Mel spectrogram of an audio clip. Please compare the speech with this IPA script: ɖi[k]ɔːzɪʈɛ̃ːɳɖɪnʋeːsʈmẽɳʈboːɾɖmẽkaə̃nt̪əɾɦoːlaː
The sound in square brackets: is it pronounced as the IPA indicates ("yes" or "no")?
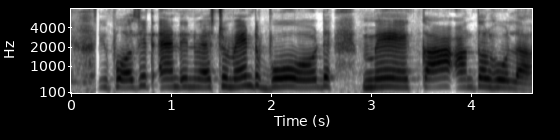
no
